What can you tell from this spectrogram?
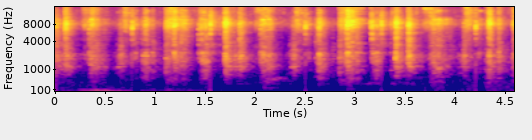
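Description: A wooden handloom being worked: a rapid, steady run of sharp wooden clacks, about three a second, from the shuttle and beater and the foot-lifted harness levers.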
